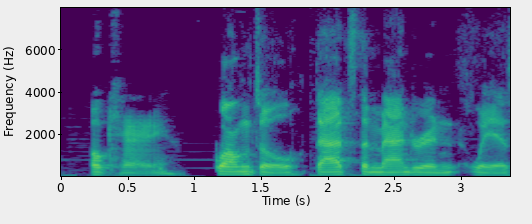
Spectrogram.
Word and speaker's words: Guangzhou: You have the Cantonese pronunciation, which is Gongzhou, more or less. So how you're saying it now, pretty much on point. The way they write it in the game there, that is Guangzhou.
